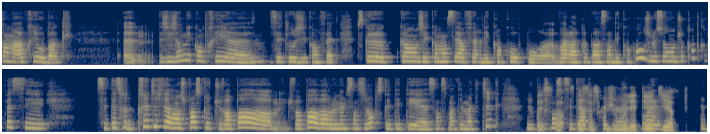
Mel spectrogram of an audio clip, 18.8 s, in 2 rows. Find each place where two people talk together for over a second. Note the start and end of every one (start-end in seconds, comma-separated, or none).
16.6-18.2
